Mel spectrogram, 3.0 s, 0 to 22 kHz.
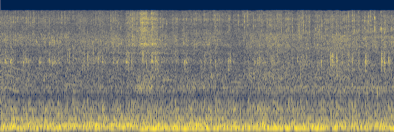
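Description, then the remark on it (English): A race car engine idles with a steady, loud low rumble, continuous, with no voices; the number 99 car being started up in pole position at the start of a race. “Derek is in pole position, starting up the number 99 Mohawk Market car.”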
